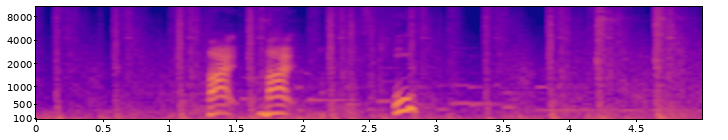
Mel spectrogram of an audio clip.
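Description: Gunfire in a Danish video game match: several short bursts and single shots spread across five seconds, mixed with game sound effects, while a player speaks briefly.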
